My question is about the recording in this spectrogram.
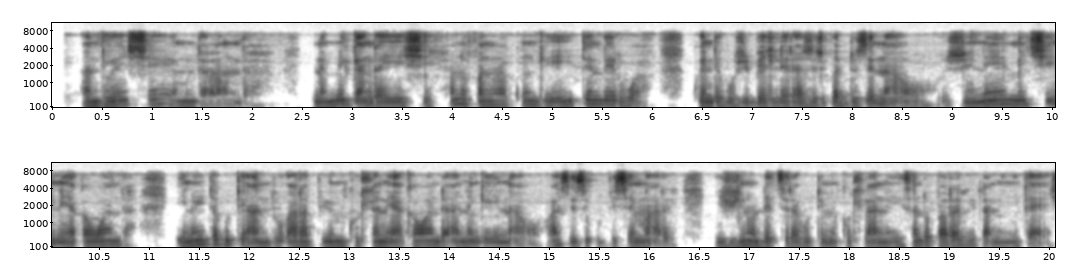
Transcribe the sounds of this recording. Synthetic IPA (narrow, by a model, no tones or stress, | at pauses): antʰue̞ʃe̞emundaɾa̰nda | ne̞miɡʱaŋɡaje̞ʃe̞ano̞fanirakuŋɡe̞ite̞nde̞rwakue̞ndekuʐibʱe̞ɮe̞ɾa̰ʐiripadʱuzḛna̰ːwo̰ʐine̞mit͡ʃḭnija̰kawandaino̞itakutḭʔantʰṵʔaɾapiwe̞mikuɬane̞jakawanda̰a̰ne̞̰ŋɡe̞ina̰wo̰asisikub͡vise̞ma̰ɾḭiʐino̞ɗe̞t͡seɾakutimikuɬa̰neisando̞paɾa̰rira̰ne̞ɲika̰je̞̰ːʃe̥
